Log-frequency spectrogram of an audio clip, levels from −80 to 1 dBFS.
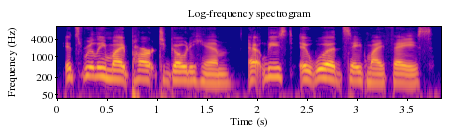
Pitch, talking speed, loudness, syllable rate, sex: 155 Hz, 220 wpm, -18 LUFS, 4.5 syllables/s, female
